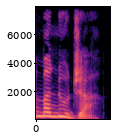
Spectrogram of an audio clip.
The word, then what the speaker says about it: Manuja: yes of course sorry my name is manuja uh can you spell that please m a n u j a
